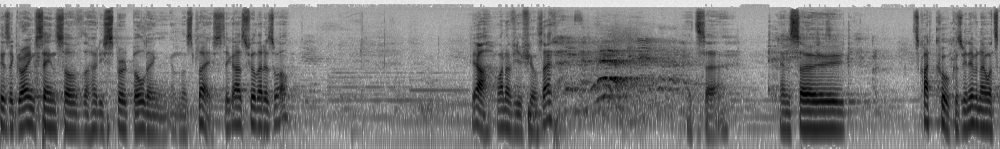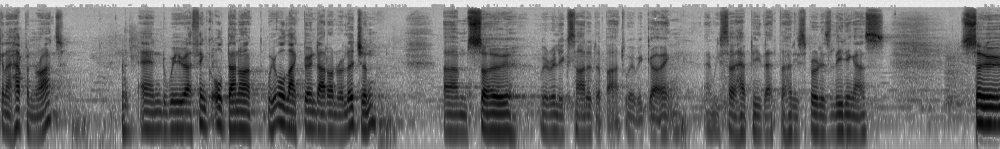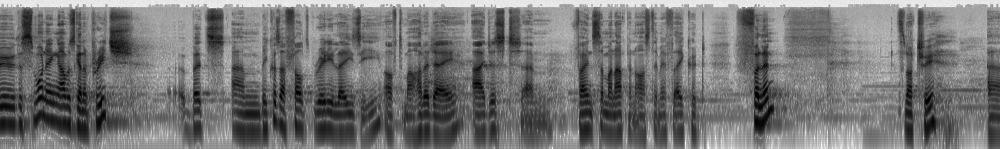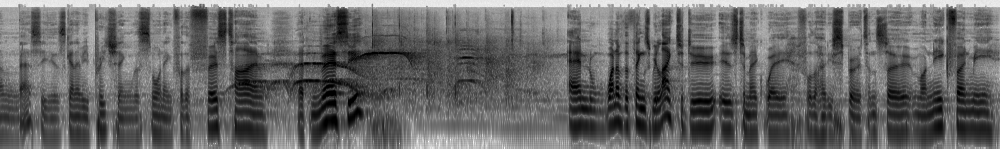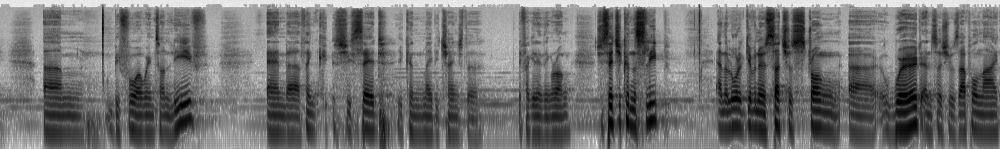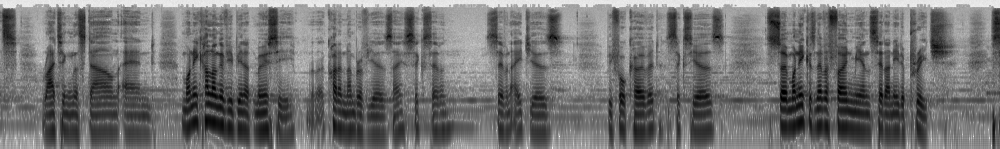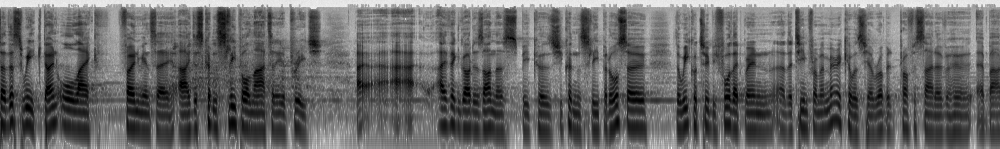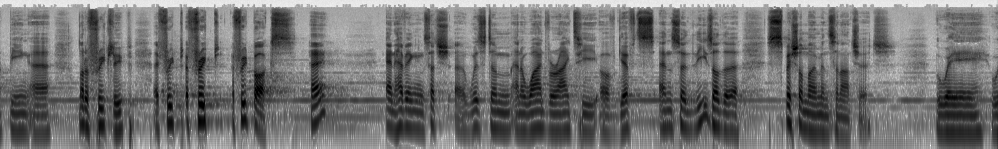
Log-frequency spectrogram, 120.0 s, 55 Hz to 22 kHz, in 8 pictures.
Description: Sunday Service – 26 October
Sermons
